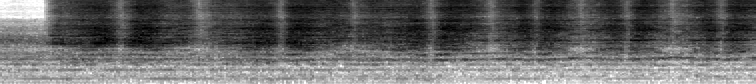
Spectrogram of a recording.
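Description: An antique Dufresne and Co. chef knife, burr already raised, is drawn across a whetstone along its center section in steady rhythmic rasping strokes, about a dozen close and even in loudness, with no talking.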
